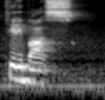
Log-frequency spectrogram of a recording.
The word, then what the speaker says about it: Kiribati: year boss in their local Basha it is pronounced kiribas Kiribati see this country is set to exist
